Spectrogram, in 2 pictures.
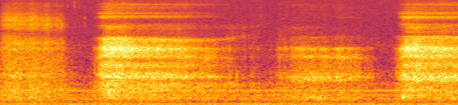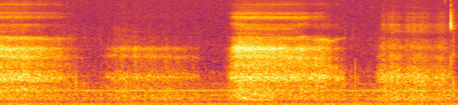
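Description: Deep, slow breathing while holding a stretch during a splits flexibility routine: three long, soft breath cycles, each a drawn-in inhale followed by a gentle exhale, close and quiet with no talking.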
